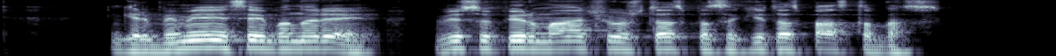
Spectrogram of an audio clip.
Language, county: Lithuanian, Vilnius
